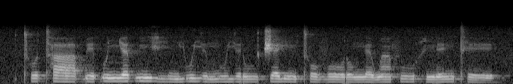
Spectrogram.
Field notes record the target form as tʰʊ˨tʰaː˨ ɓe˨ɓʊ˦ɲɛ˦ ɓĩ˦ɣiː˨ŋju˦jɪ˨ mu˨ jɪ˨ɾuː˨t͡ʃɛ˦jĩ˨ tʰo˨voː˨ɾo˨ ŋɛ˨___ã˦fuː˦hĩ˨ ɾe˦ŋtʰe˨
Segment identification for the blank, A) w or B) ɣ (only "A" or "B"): A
